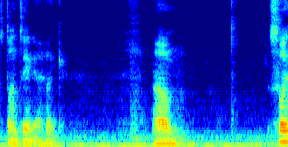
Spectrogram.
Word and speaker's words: Dunsany: any of those I never know how to pronounce it it's uh I used to say duns on eBay I think it's actually done Genie I I double checked and yeah it's done daily I think um so I decided to focus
